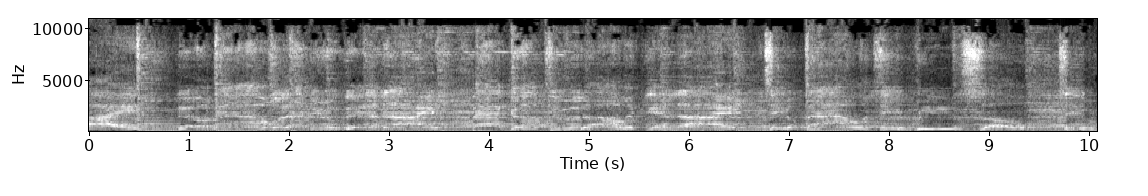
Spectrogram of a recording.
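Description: Live acoustic music: a cutaway acoustic guitar strummed while a man sings over it.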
